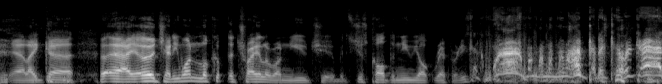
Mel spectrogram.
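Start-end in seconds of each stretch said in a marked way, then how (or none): 4.9-6.6 I'm said shrill and stretched out. Quoting a character from The New York Ripper trailer, in a Donald Duck voice. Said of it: "he talks in a Donald Duck voice".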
